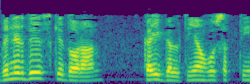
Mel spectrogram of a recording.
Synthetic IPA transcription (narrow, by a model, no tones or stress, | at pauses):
ʋɪnɪɾd̪eːsked̪ɔːɾaːn | kɐiɡɐlt̪ijãɦosɐk̚t̪ĩ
